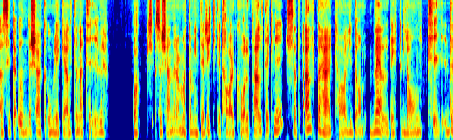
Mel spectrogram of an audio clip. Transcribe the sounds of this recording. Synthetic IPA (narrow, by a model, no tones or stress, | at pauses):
at̪sɪt̪ːaʔɵnd̪əʂøːkaʔuːliːkaa̰lt̪ɛɳat̪ʰiːv | ɔksɔɕɛnːəɖɔmʔat̪̚d̪ɔmɪnt̪əɾɪkt̪ɪt̪haɾkʰɔlːpʰɔalːt̪ʰɛkniːksɔat̪alt̪̚d̪ɛɦæːʈʰɑːɾjɵd̪ɔ̰mvɛld̪ɪt̪lɔŋːt̪ʰiːd̪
